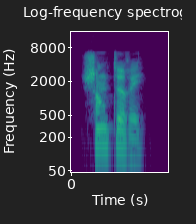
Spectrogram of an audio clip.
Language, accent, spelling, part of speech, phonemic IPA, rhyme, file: French, France, chanterais, verb, /ʃɑ̃.tʁɛ/, -ɛ, LL-Q150 (fra)-chanterais.wav
- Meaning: first/second-person singular conditional of chanter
